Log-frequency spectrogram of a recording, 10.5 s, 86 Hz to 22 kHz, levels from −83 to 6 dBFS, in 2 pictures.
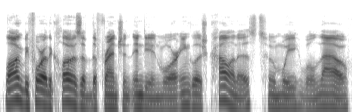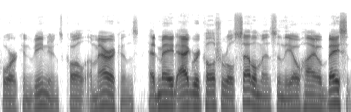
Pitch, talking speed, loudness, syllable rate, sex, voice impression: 100 Hz, 150 wpm, -22 LUFS, 4.9 syllables/s, male, very masculine, very middle-aged, very thick, tensed, powerful, dark, very hard, muffled, fluent, slightly raspy, cool, intellectual, slightly refreshing, very sincere, very calm, mature, friendly, very reassuring, very unique, very elegant, very wild, sweet, slightly lively, strict, slightly intense, slightly modest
